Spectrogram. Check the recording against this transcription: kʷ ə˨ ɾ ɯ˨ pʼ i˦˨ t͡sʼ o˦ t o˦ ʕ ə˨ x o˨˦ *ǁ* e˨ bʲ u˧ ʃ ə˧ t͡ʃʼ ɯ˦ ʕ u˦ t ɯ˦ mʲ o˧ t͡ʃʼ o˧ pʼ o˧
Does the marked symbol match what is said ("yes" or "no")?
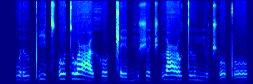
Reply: yes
